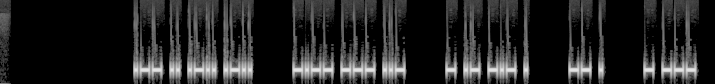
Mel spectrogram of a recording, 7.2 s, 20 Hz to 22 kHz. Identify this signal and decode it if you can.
Morse code, heard as a keyed tone, about 40 wpm, 700 Hz. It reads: WILL YOU TAKE ME TO
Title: 2x Word-Spacing - Sentences from Top 200 Words - 40wpm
